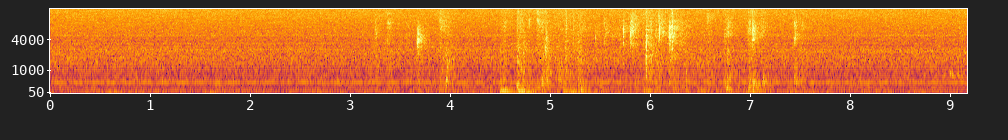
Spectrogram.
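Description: Steady low hum of a quiet room, with a cluster of soft thumps and scratchy clicks in the middle from kittens scrambling about and jumping onto a cloth-covered bed.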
